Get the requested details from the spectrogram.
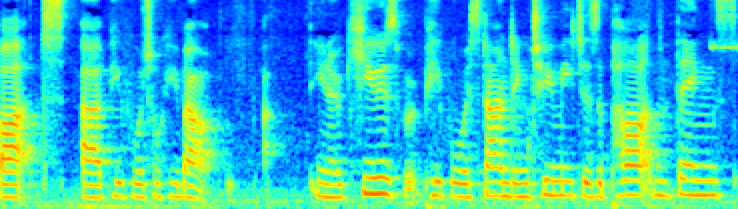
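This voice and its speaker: A woman's medium-pitched voice with a British accent, flat and monotone, at a moderate pace. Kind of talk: casual talk to camera.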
